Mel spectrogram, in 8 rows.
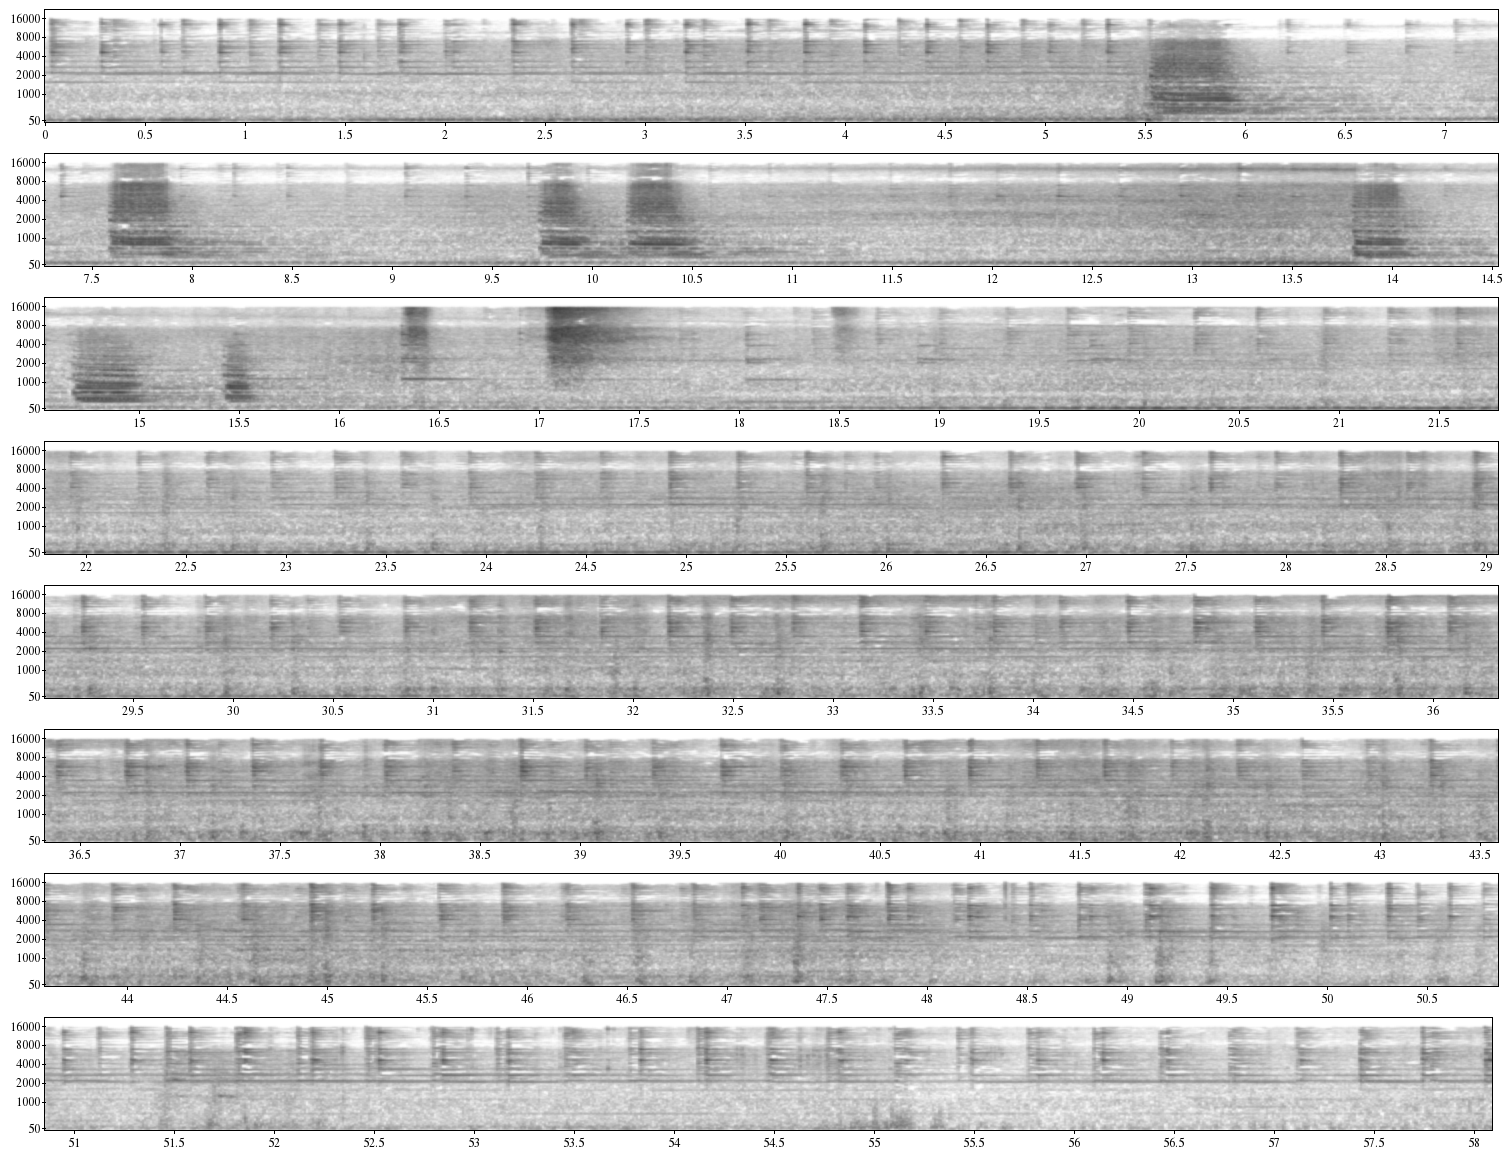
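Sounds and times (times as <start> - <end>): train horn blast: 5.4 - 6.8, 7.6 - 8.8, 9.7 - 11.2, 13.8 - 15.9.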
